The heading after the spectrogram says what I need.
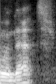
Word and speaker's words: Lynette: How do you say your name? Lynette. Right, Lynette? That is correct.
